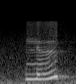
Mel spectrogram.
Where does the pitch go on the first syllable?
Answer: rising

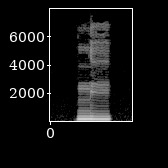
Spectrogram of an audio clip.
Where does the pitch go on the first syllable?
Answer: high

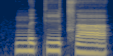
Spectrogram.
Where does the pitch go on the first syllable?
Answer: low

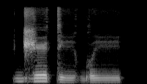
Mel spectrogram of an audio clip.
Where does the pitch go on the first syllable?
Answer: high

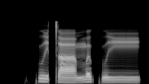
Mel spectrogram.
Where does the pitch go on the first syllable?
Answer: high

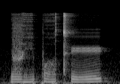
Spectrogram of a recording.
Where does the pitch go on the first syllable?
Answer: rising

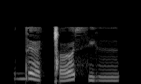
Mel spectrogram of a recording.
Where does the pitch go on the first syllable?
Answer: falling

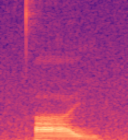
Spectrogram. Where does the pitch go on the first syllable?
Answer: high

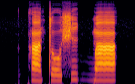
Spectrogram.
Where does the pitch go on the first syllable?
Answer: low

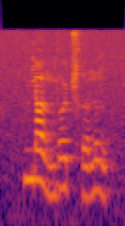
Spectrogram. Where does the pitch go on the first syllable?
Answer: falling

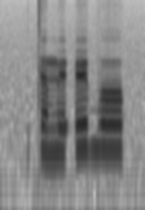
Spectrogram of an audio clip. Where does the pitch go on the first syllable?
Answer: low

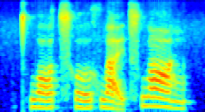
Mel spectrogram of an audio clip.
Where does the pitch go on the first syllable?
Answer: rising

